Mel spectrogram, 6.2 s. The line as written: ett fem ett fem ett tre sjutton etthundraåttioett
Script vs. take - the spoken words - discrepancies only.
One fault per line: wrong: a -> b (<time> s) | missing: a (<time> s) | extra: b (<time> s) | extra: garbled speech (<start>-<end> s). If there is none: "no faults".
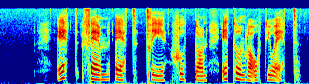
missing: fem ett (2.7 s)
